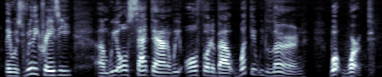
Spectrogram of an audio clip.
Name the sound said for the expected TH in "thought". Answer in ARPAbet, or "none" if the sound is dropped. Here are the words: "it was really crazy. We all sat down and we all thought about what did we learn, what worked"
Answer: TH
